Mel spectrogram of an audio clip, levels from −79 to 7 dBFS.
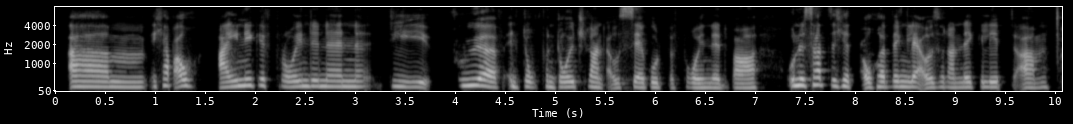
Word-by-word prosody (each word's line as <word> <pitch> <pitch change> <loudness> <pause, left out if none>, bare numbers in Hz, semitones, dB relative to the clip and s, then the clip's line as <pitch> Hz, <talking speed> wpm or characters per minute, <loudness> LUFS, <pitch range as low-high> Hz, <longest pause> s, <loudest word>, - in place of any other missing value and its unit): Ähm, 185 -2 +2
ich 190 +1 -9
habe - - 0
auch 215 -1 +2 0.2
einige 220 +7 +3
Freundinnen, 195 -1 -1 0.2
die 180 -3 -3 0.2
früher 225 -5 +4
in 190 -4 -4
Deu 185 -1 -3
von 185 -2 -5
Deutschland 180 -1 0
aus 150 +2 -2
sehr 170 -2 +2
gut 165 0 -3
befreundet 155 +1 -3
war. 155 +1 +2 0.2
Und 225 +1 +4
es 230 +1 +5
hat 255 0 +2
sich 210 -2 -2
jetzt 205 -2 -2
auch 165 +3 0
ein 180 -1 +2
wenig 185 -1 +2
auseinandergelebt. 175 +1 -2
Ähm, 160 +1 -1
180 Hz, 160 wpm, -24 LUFS, 170-200 Hz, 0.2 s, es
